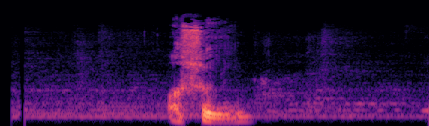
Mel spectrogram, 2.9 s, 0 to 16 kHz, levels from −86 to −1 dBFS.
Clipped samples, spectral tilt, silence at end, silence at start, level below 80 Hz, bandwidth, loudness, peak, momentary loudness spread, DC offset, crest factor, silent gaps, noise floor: under 0.1%; -4 dB/octave; 0 s; 0.25 s; -56 dBFS; 11 kHz; -25 LUFS; -8 dBFS; 27 LU; under 0.1%; 22 dB; none; -50 dBFS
